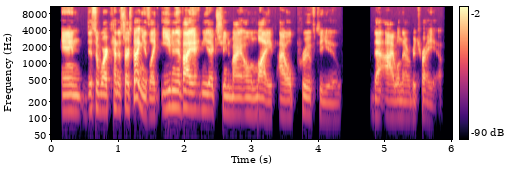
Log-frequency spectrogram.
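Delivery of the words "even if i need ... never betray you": plain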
